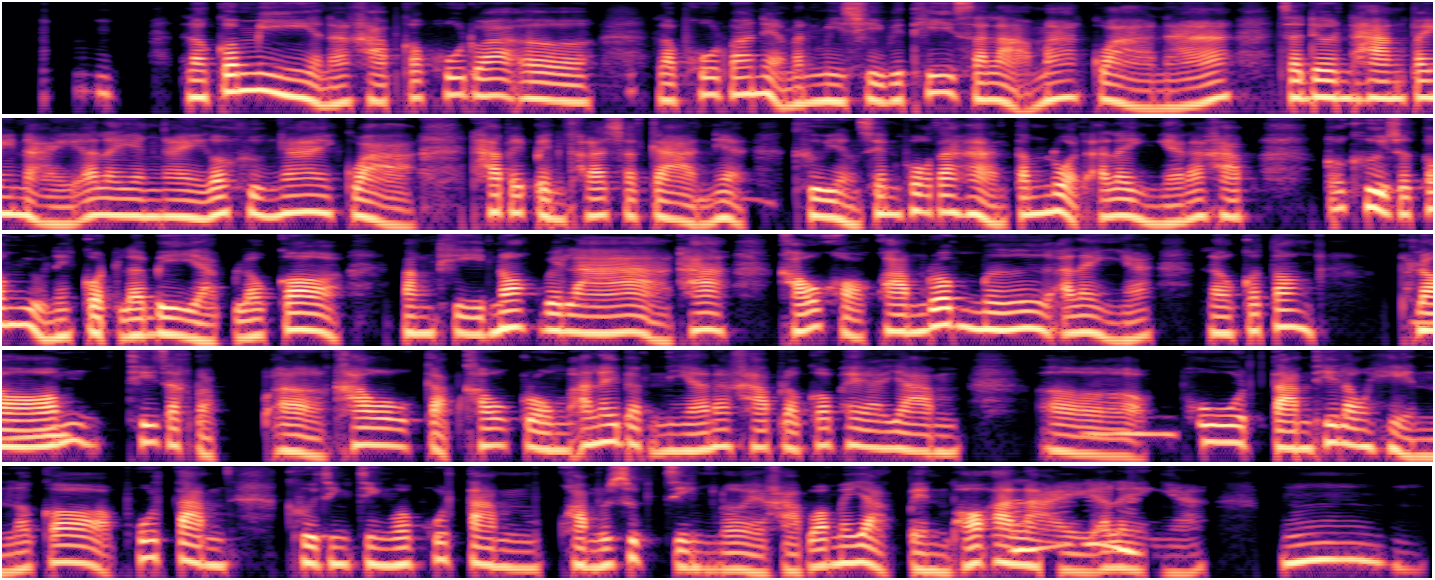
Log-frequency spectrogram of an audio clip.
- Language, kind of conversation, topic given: Thai, podcast, ถ้าคนอื่นไม่เห็นด้วย คุณยังทำตามความฝันไหม?
- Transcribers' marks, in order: other background noise; tapping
